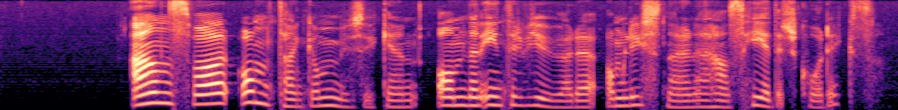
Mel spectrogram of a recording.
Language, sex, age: Swedish, female, 29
